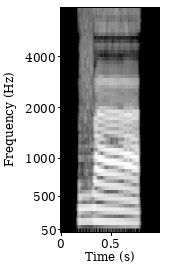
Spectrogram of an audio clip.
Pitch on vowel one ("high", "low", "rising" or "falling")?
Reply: low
